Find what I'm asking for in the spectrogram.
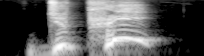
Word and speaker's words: Dupree: So his name is Max Dupree. The emphasis on the pre. – Wait, really? – Yep. – Oh, so it's got an upward Max inflection Dupree.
